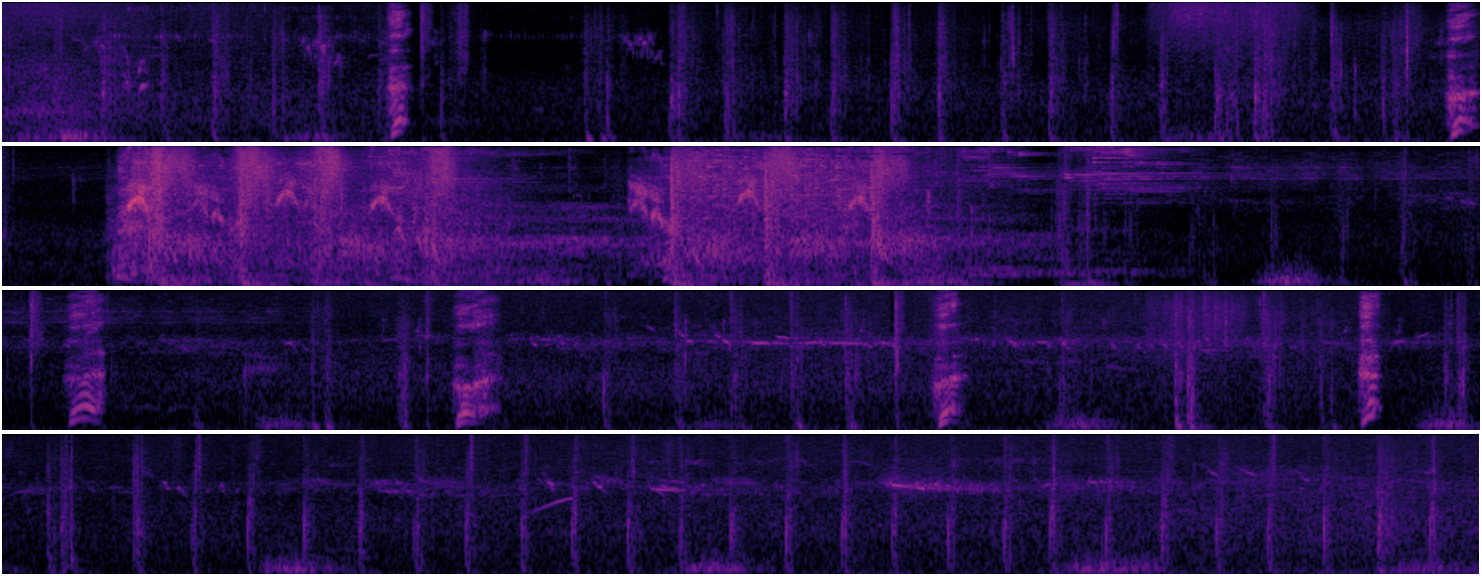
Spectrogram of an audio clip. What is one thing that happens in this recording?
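Footsteps run quickly over grass and stone.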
